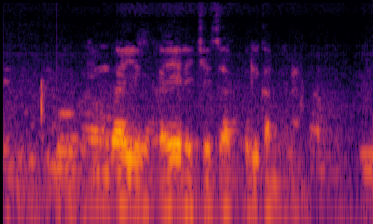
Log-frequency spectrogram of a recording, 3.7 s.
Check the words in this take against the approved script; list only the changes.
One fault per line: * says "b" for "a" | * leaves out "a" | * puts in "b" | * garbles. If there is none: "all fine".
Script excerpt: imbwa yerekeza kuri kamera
* puts in "yiruka"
